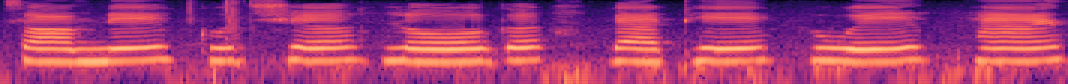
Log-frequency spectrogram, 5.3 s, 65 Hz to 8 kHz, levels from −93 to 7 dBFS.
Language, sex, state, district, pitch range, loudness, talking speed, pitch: Hindi, female, Punjab, Pathankot, 245-255 Hz, -12 LUFS, 65 wpm, 250 Hz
